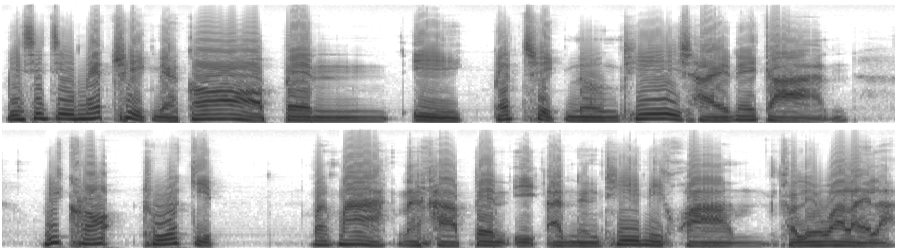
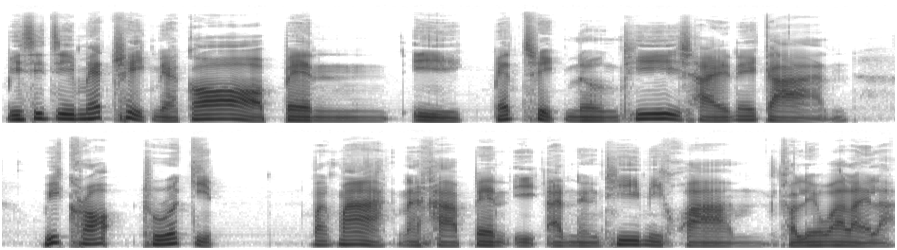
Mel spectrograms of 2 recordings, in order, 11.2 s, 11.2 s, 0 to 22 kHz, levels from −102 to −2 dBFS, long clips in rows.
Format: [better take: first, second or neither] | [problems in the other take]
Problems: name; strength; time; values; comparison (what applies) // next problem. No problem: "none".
second | distortion; heavy; 6 dB below the speech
